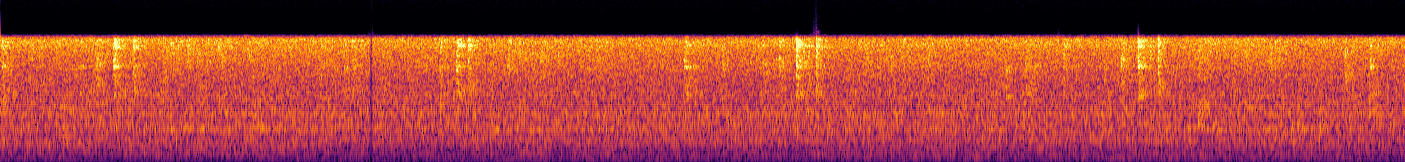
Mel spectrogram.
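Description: Working watermill: a steady rushing noise of the water-driven mill, with light sharp ticks from its machinery every second or two at uneven intervals.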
